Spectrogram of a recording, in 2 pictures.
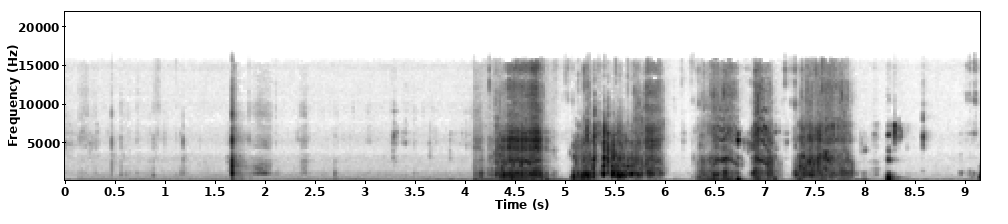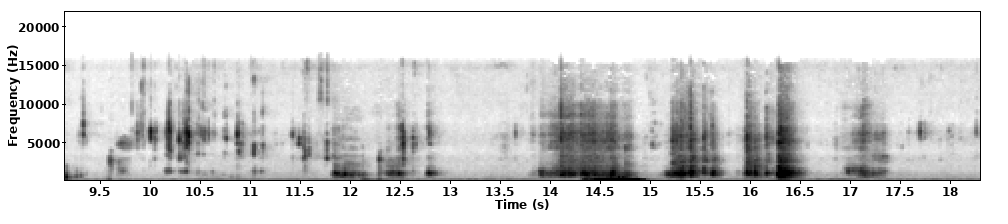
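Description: Chewing and crunching of food close to the microphone, in several irregular bursts, with a heavier low thump about two-thirds of the way through.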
